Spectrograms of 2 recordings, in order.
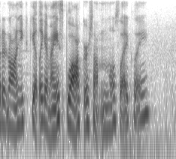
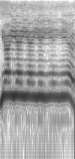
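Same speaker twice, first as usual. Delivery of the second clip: excited; 11 semitones higher than usual. Real, not acted. Excited agreement about snow syrup.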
